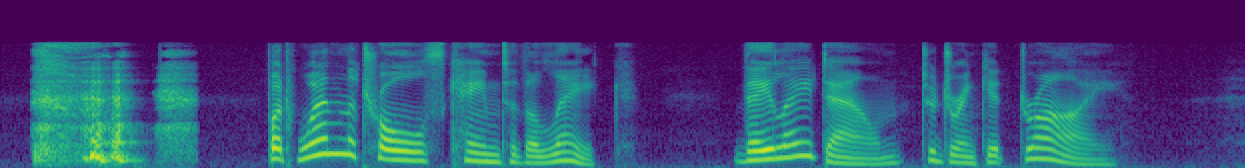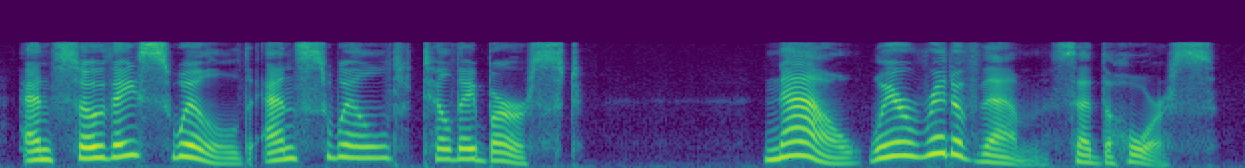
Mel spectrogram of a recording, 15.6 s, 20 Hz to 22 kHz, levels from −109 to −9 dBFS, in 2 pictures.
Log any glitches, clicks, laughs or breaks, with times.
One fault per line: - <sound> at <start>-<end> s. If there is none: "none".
- laugh at 0.2-1.2 s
